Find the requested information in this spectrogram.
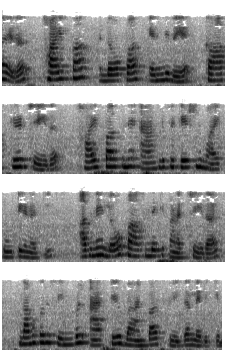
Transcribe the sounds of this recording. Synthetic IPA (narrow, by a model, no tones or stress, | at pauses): ɐðaːjɐðɨ | hɐjpaːslo̞ːpaːse̞nːiðejekaːskeːɖt͡ɕe̞jt̪ɨ | hɐjpaːsineʔaːmplifikʲːeːʂɐnumaːjikuːʈːiɣiɳɐkːi | ɐðinelo̞ːpaːsile̞ːkːɨkɐɳɐkːt͡ɕe̞jðaːl | nɐmukːo̞ɾusimbɨɭaːk̚ʈiʋbaːnpaːskiːtːɐrle̞bʱikʲːum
